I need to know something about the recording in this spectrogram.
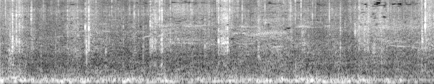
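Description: Wheels of a wagon-style dog stroller rolling over cracked asphalt: a low steady rumble with scattered light clicks and knocks.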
